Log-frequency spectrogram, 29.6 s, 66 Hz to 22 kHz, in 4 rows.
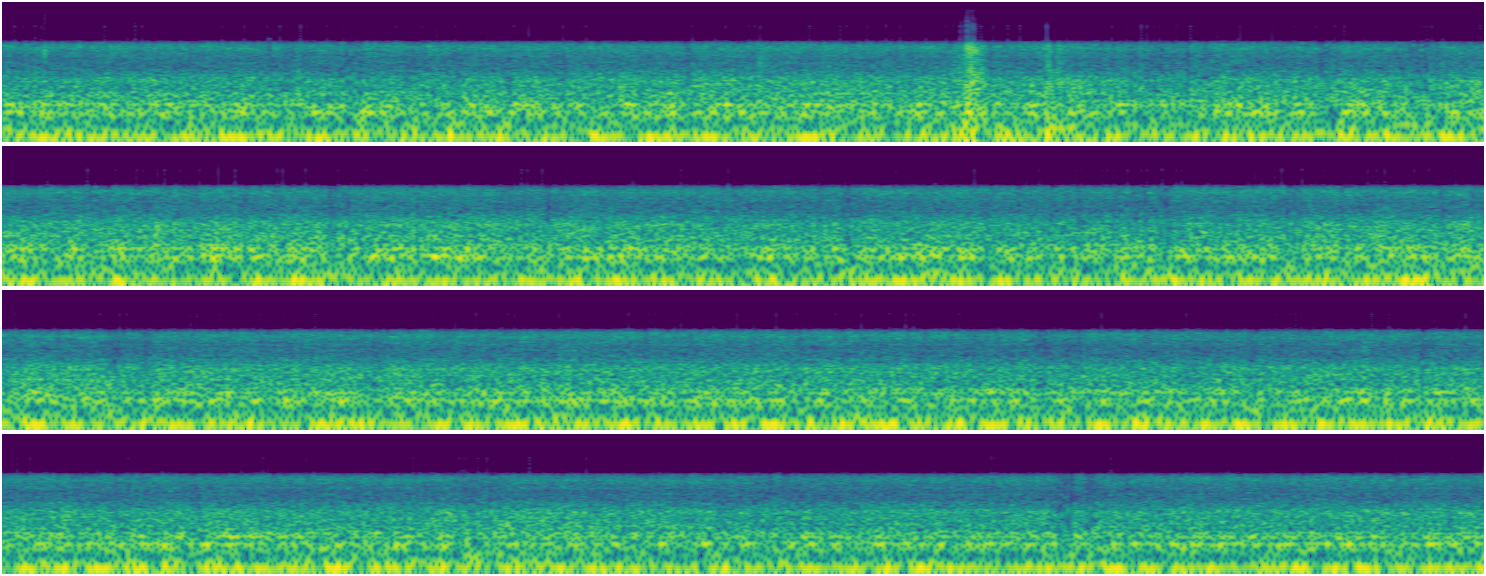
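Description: The four radial engines of a B-24 bomber drone loudly inside the fuselage in flight.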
